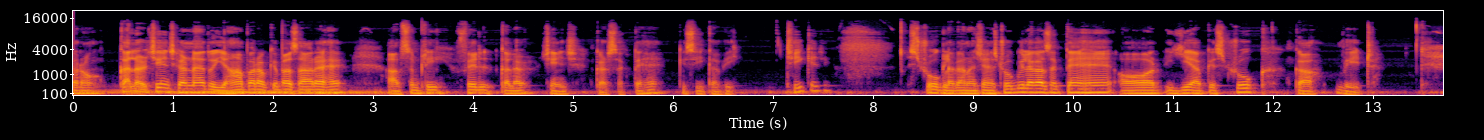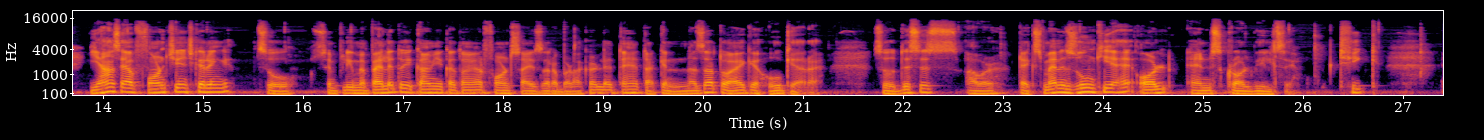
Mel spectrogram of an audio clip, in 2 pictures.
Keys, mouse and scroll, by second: 2.2 click, 14.2 click, 18.1 click, 21.6 alt+scroll down 1, 21.7 alt+scroll up 1, 24.6-25.2 alt+scroll down 1, 26.5 space.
